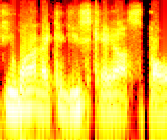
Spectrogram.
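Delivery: in a whisper. A player, in character, comes up to him and offers a spell, whispering. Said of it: "come up to him and whisper".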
